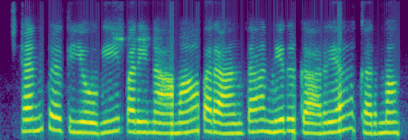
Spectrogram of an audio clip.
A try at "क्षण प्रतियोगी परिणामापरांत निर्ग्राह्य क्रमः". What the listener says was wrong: निर्गारिया नहीं, फिर से बोलो। गारिया तो है ही नहीं। निर ग्राह्यः। ग्राह ग्राह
